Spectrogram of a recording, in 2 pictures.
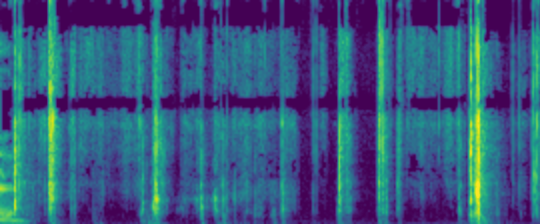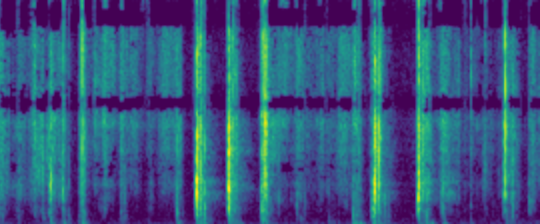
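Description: Tarot cards being handled: a run of irregular light clicks and taps as the deck is worked through and cards are drawn, the sharpest about halfway through.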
